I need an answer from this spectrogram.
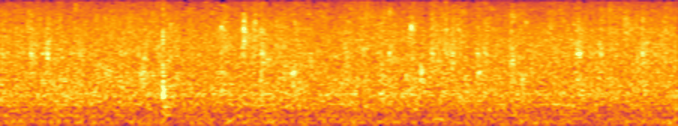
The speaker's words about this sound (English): She even lowered her hood so she could hear better, the rain beating on her ponytail and across her freckled nose.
